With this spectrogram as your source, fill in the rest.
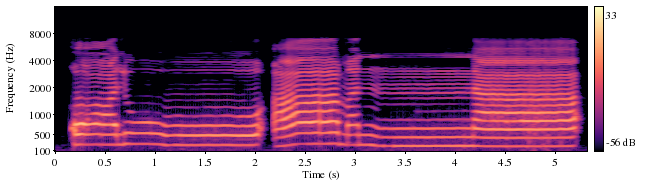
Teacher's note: نون مشدد کا غنہ کر کے الف مدہ یہ بھی ہے، اس کو کھینچیں گے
